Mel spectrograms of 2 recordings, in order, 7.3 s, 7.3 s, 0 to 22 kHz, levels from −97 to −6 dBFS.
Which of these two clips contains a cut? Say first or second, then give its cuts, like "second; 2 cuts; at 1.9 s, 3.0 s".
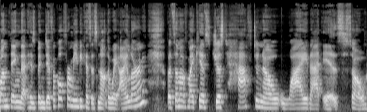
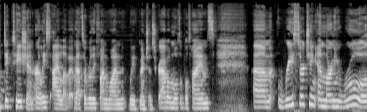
second; 1 cut; at 1.5 s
